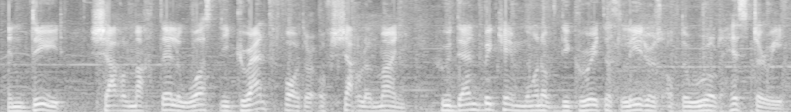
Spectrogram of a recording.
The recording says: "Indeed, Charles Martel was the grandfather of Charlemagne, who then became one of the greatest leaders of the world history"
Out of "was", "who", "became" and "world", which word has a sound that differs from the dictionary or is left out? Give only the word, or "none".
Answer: none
